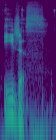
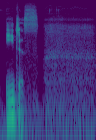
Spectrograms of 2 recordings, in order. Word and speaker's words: Aegis: that would have been funny I just it's pronounced Aegis Aegis yes sir this really pronounced Aegis that AE is supposed to be like drawn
